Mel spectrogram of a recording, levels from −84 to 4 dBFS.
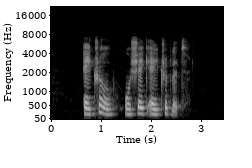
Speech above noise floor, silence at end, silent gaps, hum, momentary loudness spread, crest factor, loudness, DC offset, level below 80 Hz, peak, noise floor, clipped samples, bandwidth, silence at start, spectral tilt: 53 dB; 0.75 s; none; none; 10 LU; 22 dB; -28 LUFS; under 0.1%; -76 dBFS; -8 dBFS; -80 dBFS; under 0.1%; 7.6 kHz; 0.65 s; -3.5 dB/octave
